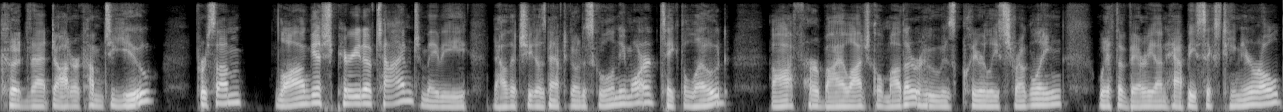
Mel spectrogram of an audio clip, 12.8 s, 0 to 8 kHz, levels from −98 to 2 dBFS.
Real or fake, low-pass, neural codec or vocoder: fake; 7.2 kHz; codec, 16 kHz in and 24 kHz out, 2.2 kbps, FireRedTTS-2 codec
